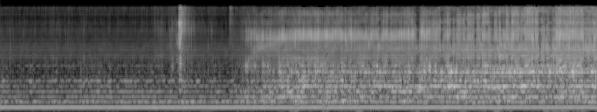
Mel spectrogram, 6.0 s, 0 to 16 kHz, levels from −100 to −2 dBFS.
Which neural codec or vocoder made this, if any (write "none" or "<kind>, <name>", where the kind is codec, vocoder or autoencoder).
vocoder, BigVGAN v2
